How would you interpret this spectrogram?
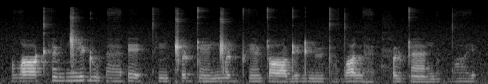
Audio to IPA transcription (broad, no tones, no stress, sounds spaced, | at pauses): ðˤ ɑ kʰ ẽ ɖ ŋ͡ǁ i ɖ u ʔ æ̤ ʔ e ʔ tʰ ĩ ǁ ɵ ɖ ʈ ẽ ŋ͡ǁ ɵ ɖ pʰ ẽ ʈ ɑ ɖ i ɖ ŋ ʉ d̪ ɑ̤ dˤ ʉ l æ̤ ʔ ħ ʉ ʈ æ̃ ŋ ṳ ɖ dˤ e̤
